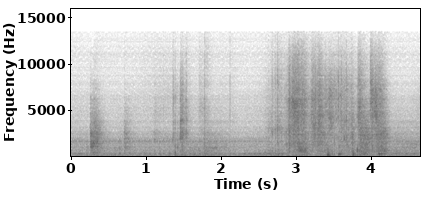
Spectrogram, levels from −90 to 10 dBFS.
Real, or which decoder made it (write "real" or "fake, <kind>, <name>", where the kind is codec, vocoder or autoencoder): fake, autoencoder, DAC-VAE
